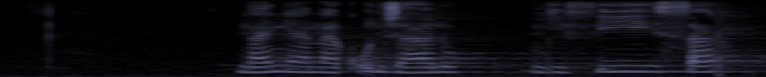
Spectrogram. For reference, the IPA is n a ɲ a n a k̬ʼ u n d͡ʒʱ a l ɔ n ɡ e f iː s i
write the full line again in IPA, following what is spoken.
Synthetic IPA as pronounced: n a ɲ a n a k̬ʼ u n d͡ʒʱ a l ɔ ŋ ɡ i f iː s a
